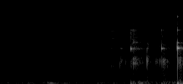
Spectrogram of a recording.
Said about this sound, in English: Okay. I did it backwards. I drank and then I cheers after the drink.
